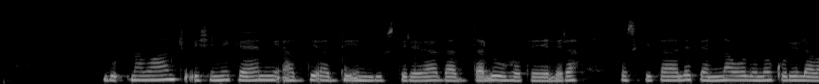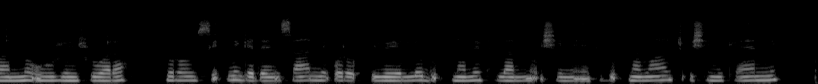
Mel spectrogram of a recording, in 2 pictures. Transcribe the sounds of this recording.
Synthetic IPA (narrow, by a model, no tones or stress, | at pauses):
d̪ʊʔnɐmaːnt͡ʃːʊ̰ʔɪʃɪnɪkɐjɐnːɪʔɐd̪ːɪɐd̪ːɪɪnd̪ʊst̪ɪɾɛɾɐd̪ɐd̪ːɐluːhɔt̪ʰe̞ːlɛɾɐ | hɔspɪt̪aːlɛt̪ɛnːɐwɔlʊnɔkʊɾɪlɐbɐnːɔʔuːrːɪnʃʊwɐɾɐ | hʊɾɔnsɪʔːɪɡɛd̪ɛnsaːnːɪkʼɔɾɔpʼːɪwe̞ːlːɔd̪ʊʔnɐmɛfʊlɐnːɔ̰ɪʃɪnḛːt̪ɪd̪ʊʔnɐmaːnt͡ʃːʊɪʃɪnɪkɐjɐnːɪ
